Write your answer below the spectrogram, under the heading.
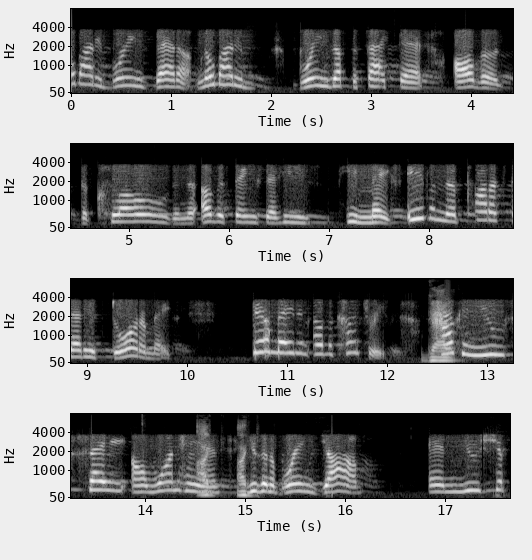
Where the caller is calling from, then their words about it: Houston, Texas, United States; Yes, I am calling from Texas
